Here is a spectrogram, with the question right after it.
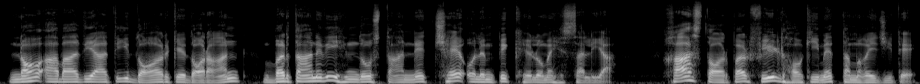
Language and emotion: Urdu, neutral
